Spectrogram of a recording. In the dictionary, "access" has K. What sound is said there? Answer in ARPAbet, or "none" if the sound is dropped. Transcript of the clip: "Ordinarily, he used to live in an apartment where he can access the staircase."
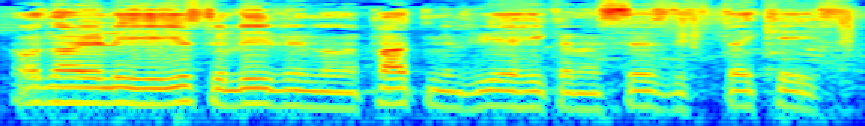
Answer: none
